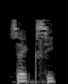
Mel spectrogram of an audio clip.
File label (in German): "sexy", German; adjectives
